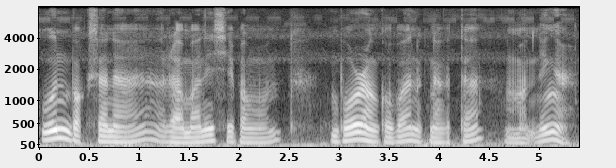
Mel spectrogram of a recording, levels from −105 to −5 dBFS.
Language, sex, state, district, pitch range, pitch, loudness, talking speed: Garo, male, Meghalaya, South Garo Hills, 105-140 Hz, 120 Hz, -17 LUFS, 80 wpm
